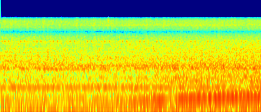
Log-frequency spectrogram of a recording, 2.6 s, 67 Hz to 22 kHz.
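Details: Warm engine revving after about 10 minutes running, following spark plug, coil pack and timing belt checks: smooth rising note with light valvetrain and injector ticking, no low knock; earlier suspected piston slap gone, vacuum 20 inHg, oil pressure 38 psi at idle.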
